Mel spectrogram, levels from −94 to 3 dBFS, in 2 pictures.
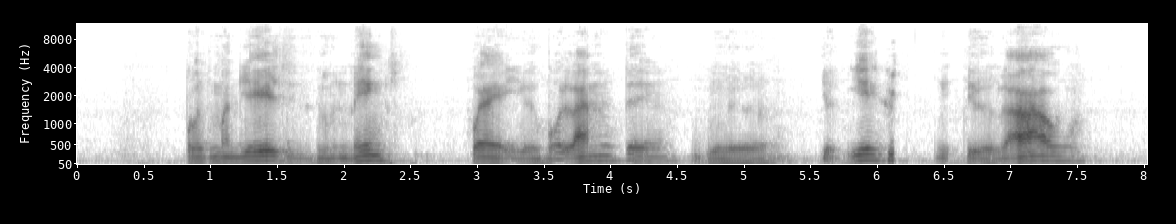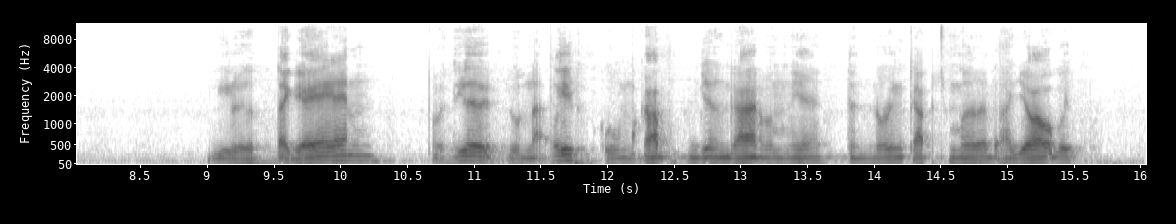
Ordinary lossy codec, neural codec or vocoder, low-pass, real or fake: none; codec, 24 kHz, 1.5 kbps, HILCodec; none; fake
